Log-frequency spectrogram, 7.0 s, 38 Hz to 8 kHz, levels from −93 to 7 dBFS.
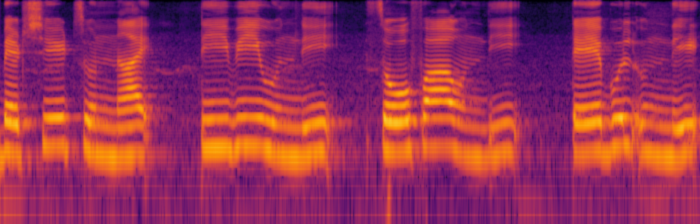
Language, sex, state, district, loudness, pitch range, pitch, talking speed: Telugu, female, Andhra Pradesh, Sri Satya Sai, -16 LUFS, 205-235 Hz, 215 Hz, 85 wpm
